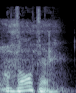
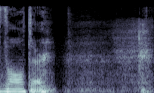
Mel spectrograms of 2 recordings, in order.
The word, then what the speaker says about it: Walter: did you know that the proper way to pronounce his name is not Walter what is it Walter oh that makes sense if you listen closely you'll notice that Nigel McGuinness is the only one that says Valter yeah then I'm process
